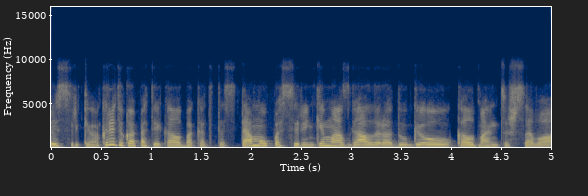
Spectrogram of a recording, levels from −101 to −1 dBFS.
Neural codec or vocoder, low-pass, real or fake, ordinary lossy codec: none; 7.2 kHz; real; Opus, 16 kbps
